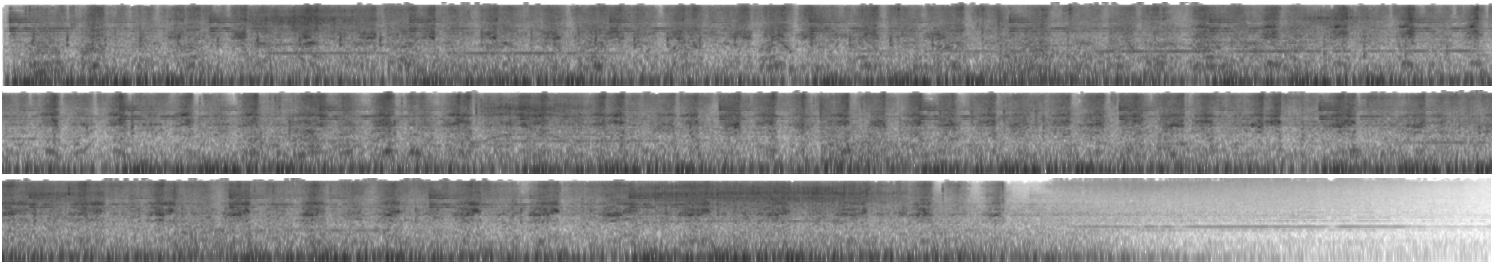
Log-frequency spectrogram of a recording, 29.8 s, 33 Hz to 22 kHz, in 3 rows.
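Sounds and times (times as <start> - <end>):
clanging in a large construction workshop: 0.0 - 26.1
various tools working in a large construction workshop: 0.0 - 27.5.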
